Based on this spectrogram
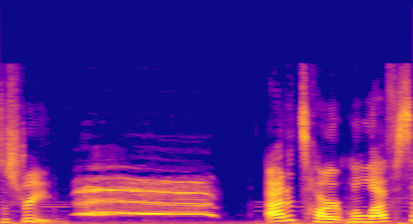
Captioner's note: screaming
